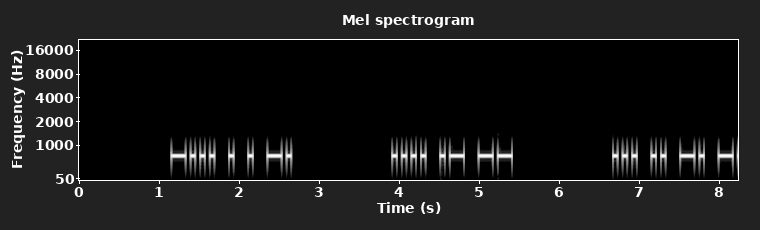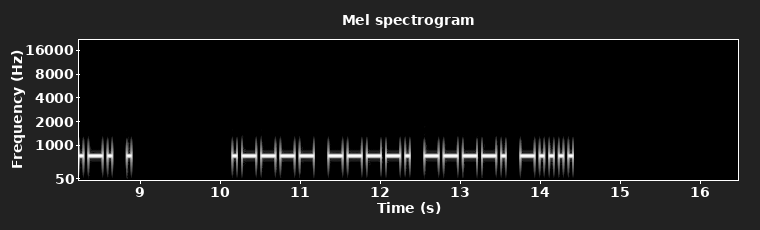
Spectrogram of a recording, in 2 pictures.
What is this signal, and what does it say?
Morse code, heard as a keyed tone, about 20 wpm, 700 Hz. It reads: BEEN HAM SINCE 1996
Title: Common QSO Phrases - 3x Word-Spacing - 20wpm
